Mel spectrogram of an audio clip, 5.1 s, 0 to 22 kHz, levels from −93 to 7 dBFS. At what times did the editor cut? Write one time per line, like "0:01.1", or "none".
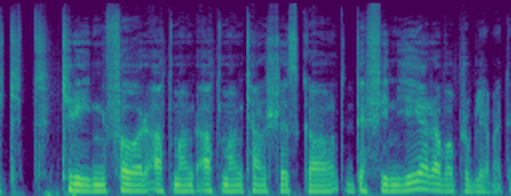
0:02.0
0:03.4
